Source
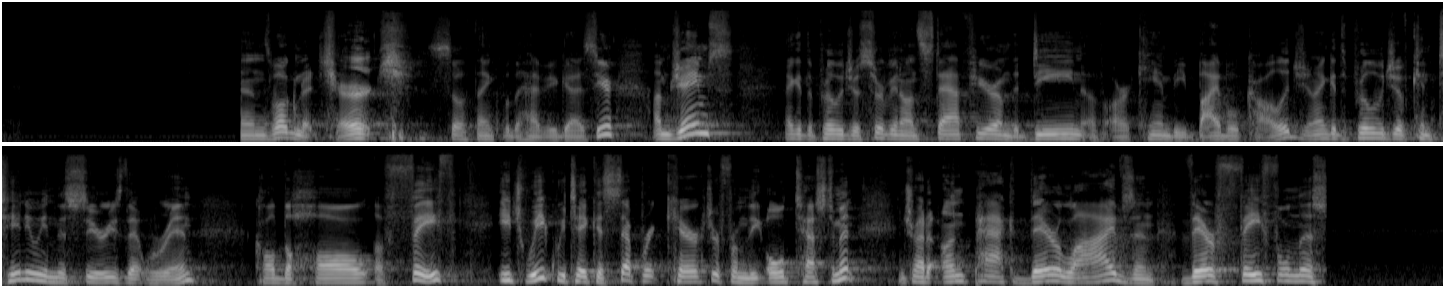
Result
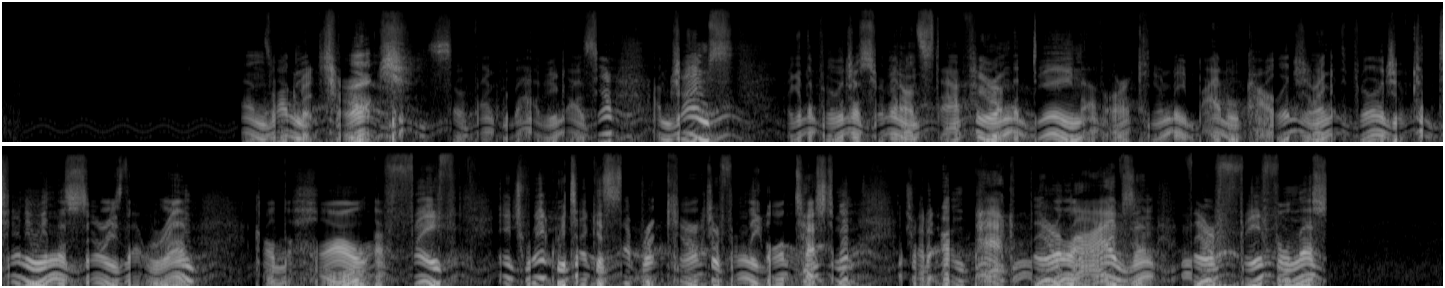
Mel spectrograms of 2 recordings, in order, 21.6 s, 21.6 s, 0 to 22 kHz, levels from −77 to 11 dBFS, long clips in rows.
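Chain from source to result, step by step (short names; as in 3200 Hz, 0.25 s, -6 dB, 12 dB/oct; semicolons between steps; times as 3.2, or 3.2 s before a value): auto swell 0.195 s; ring modulator with a swept carrier 400 Hz, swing 25%, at 3.3 Hz; gain +4.5 dB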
